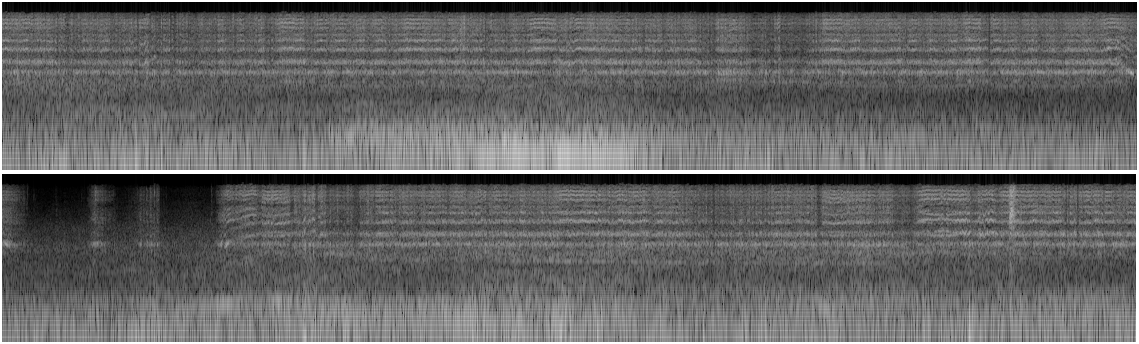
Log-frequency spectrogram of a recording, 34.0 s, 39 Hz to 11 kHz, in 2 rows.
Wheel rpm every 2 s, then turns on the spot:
200, 200, 200, 200, 200, 200, 200, 200, 40, 30, 190, 200, 200, 200, 200, 200, 200.
none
